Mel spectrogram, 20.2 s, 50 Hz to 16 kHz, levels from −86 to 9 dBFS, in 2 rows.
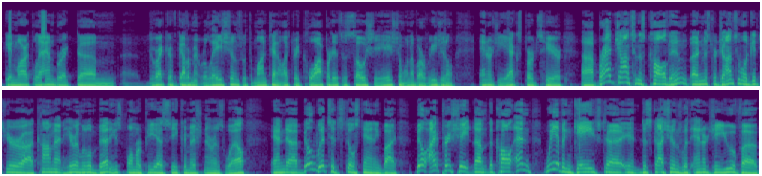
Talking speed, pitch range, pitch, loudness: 220 wpm, 105-145 Hz, 120 Hz, -21 LUFS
